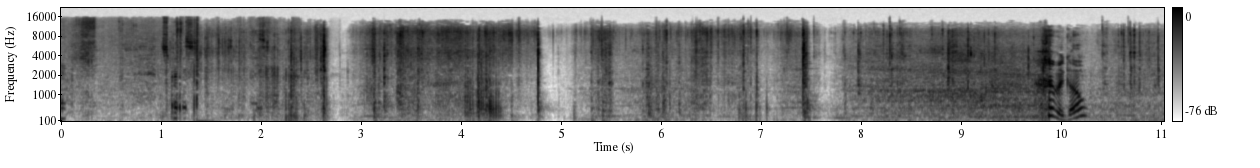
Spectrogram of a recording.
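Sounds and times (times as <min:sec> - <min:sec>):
plastic trim rustling and scraping: 0:01.1 - 0:09.7.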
